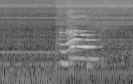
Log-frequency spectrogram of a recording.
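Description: A person's short voiced hum, about half a second long, starting about a second in, its pitch rising and then levelling off, over a faint steady room hum.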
